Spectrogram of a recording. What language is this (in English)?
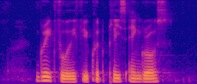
English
